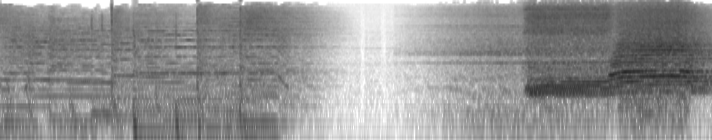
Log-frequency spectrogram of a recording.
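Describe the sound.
Steam train whistle used as a radio program's jingle effect: a loud whistle blast fades out, then after a moment of silence a second loud shriek of whistle and hissing steam follows.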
